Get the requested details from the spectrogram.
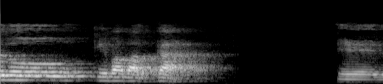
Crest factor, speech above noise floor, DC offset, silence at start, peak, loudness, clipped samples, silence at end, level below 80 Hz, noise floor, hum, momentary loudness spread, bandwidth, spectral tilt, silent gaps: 16 dB; over 74 dB; under 0.1%; 0 s; -2 dBFS; -16 LUFS; under 0.1%; 0 s; -72 dBFS; under -90 dBFS; none; 14 LU; 7.2 kHz; -5 dB/octave; 2.39-3.35 s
